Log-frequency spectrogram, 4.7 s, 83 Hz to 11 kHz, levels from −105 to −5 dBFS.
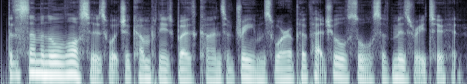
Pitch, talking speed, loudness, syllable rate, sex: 110 Hz, 230 wpm, -19 LUFS, 6.7 syllables/s, male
